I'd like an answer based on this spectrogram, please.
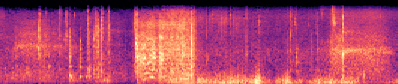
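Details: A car engine starts and idles outdoors in the countryside, with no animal calls heard.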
